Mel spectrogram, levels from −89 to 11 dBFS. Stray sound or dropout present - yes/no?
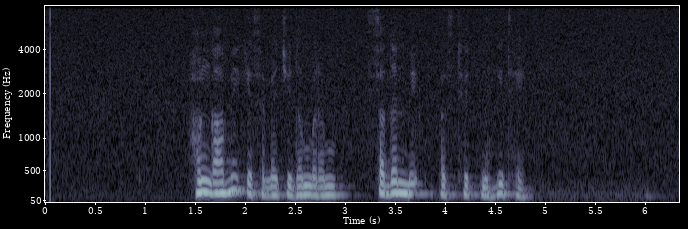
no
